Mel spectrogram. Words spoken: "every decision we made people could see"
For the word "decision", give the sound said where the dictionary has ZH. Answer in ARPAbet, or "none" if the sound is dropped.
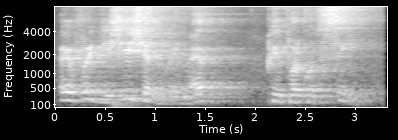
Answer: SH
